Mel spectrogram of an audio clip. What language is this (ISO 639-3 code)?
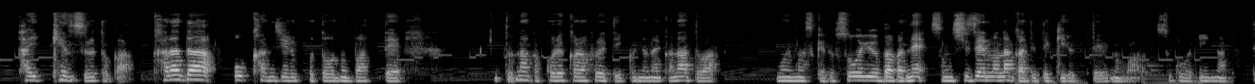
jpn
